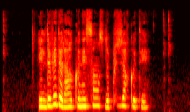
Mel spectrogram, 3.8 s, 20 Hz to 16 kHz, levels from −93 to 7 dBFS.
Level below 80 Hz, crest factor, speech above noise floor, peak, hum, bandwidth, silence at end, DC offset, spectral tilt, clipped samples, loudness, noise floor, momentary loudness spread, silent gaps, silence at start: -68 dBFS; 18 dB; 51 dB; -4 dBFS; none; 11.5 kHz; 0.85 s; under 0.1%; -5 dB/octave; under 0.1%; -21 LUFS; -71 dBFS; 14 LU; none; 0.75 s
